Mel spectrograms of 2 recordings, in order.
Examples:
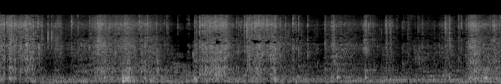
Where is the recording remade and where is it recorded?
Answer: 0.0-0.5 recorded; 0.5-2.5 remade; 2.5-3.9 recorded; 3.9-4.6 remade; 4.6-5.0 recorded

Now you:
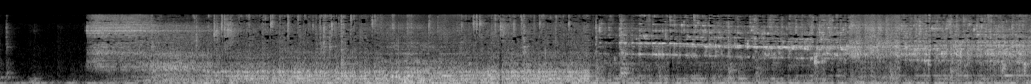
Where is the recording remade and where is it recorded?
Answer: 0.0-3.8 recorded; 3.8-4.6 remade; 4.6-8.5 recorded; 8.5-9.0 remade; 9.0-10.3 recorded

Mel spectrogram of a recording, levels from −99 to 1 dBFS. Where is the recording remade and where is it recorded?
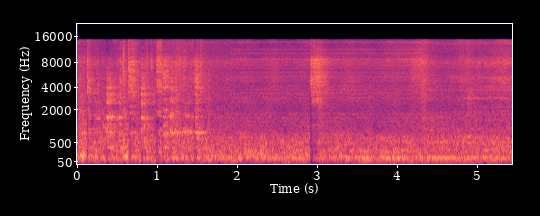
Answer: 0.0-1.9 recorded; 1.9-4.3 remade; 4.3-5.4 recorded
